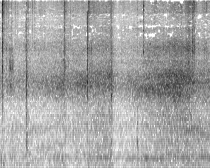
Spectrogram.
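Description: Meat cleaver chopping roast suckling pig on a thick round wooden chopping block: about six sharp chops, unevenly spaced, roughly two a second.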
